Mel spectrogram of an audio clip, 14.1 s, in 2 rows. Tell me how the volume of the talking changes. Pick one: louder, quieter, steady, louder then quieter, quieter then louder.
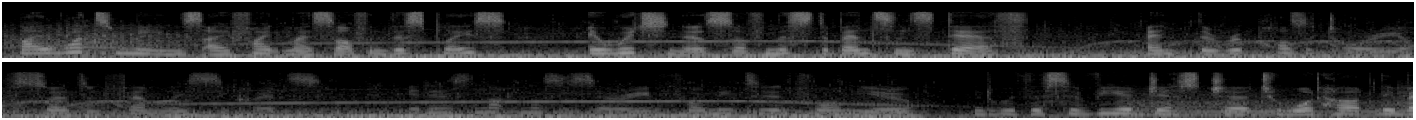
quieter then louder.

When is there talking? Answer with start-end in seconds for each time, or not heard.
0.1-14.0.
